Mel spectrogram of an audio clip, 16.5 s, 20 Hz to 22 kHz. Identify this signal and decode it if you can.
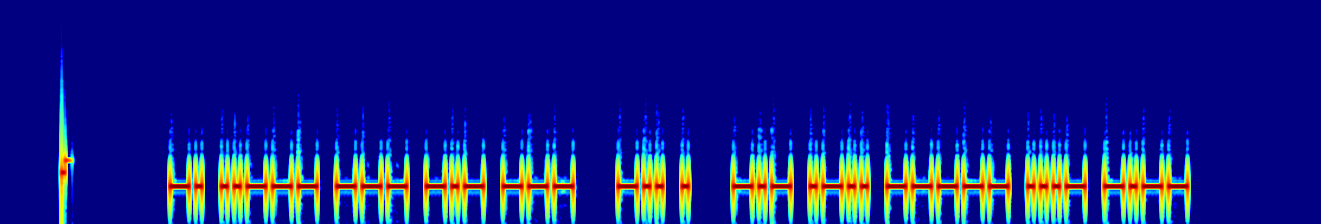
Morse code, heard as a keyed tone, about 16 wpm, 700 Hz. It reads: N2OKO DE KL0VY
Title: USA Callsign DE Callsign 15wpm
